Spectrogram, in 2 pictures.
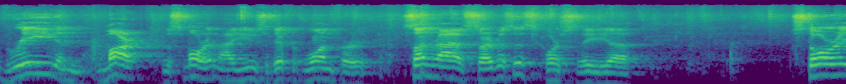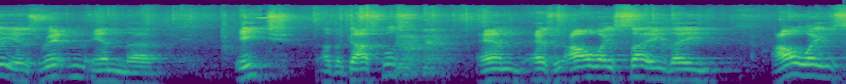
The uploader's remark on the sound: The following is an audio recording of the Sunday morning worship service on March 27, 2016 at Persia United Methodist Church in Rogersville, TN.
